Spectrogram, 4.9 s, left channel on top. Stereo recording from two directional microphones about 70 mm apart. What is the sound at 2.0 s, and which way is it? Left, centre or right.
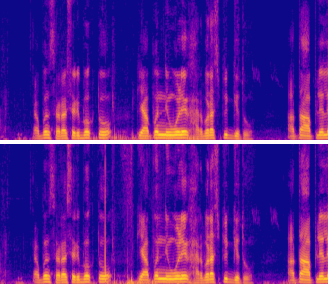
Speech, left.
